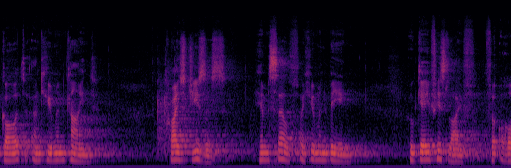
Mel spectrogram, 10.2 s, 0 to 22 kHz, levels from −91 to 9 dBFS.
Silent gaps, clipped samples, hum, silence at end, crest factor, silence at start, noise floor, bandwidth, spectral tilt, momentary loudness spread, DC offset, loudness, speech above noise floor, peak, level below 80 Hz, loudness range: none; under 0.1%; none; 0 s; 22 dB; 0 s; -67 dBFS; 16 kHz; -4 dB/octave; 21 LU; under 0.1%; -42 LUFS; 26 dB; -20 dBFS; -88 dBFS; 3 LU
